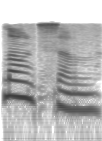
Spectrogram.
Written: lonesome

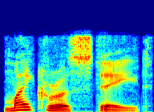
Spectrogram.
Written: microstate

